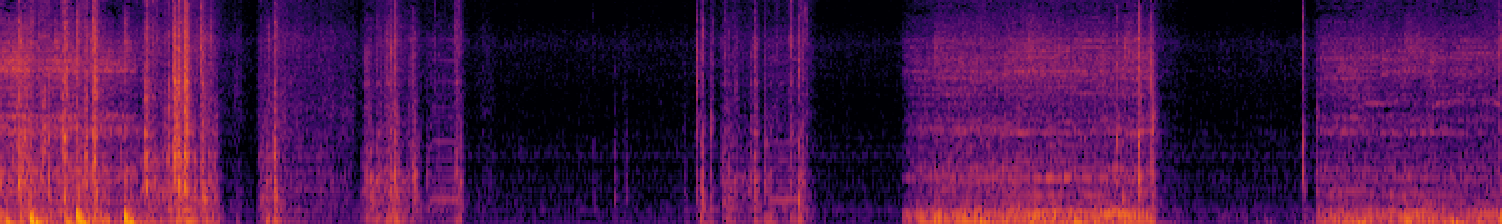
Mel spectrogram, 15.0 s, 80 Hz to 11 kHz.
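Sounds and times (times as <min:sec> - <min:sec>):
car stereo music: 0:00.0 - 0:01.8, 0:09.2 - 0:11.6, 0:13.2 - 0:15.0.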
